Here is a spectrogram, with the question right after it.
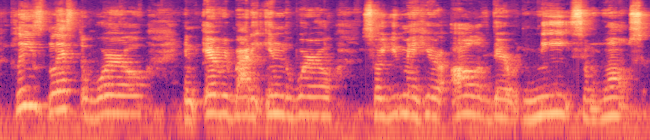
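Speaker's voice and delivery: soft, low mealtime prayer; grace before meal. Acted. Vlogger saying grace over Sunday dinner, soft prayer. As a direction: pray quietly over the plate. Prays over her food.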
